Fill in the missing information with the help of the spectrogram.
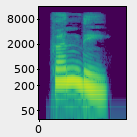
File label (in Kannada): "ಕಂತಿ", Kannada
